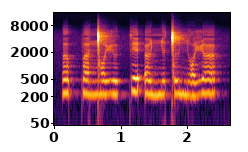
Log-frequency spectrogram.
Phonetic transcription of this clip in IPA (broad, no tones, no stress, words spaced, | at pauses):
ə pːɜŋ͡ǀɔʒʉkːe ʔœɲəǀʉ ɲɔʒœ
